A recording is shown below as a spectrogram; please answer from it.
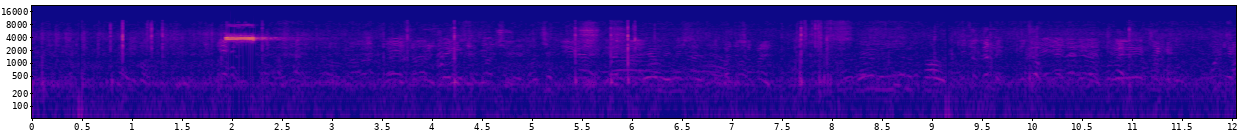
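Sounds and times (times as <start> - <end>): referee's whistle blast: 1.9 - 2.5.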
